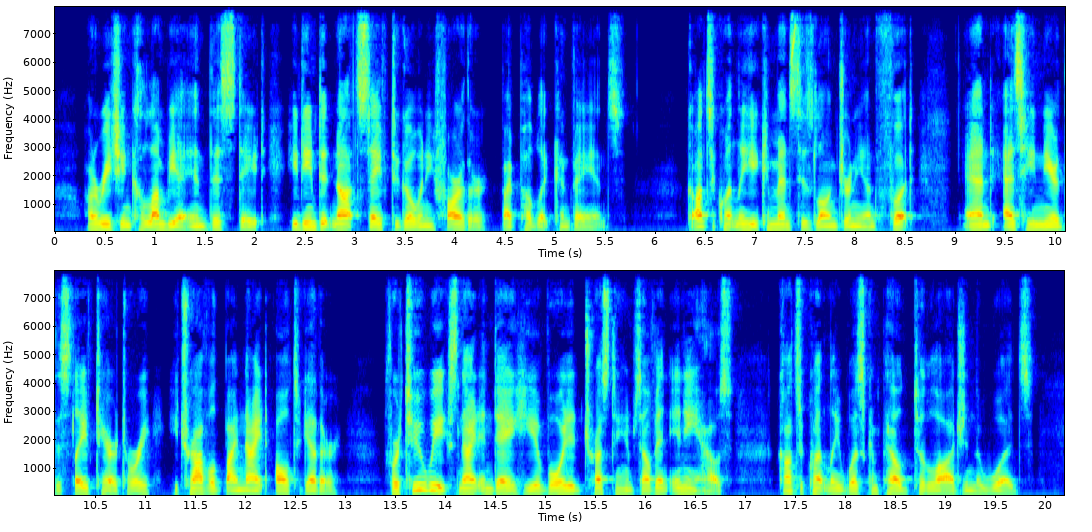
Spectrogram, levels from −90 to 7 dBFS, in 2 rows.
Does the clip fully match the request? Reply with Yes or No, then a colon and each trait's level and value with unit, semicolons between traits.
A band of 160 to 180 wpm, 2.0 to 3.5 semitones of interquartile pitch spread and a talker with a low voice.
Yes: average, 175 wpm; average, 3.1 semitones; low, 125 Hz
